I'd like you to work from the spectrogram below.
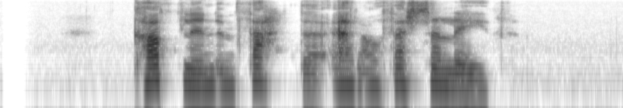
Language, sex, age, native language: Icelandic, female, 40-49, English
